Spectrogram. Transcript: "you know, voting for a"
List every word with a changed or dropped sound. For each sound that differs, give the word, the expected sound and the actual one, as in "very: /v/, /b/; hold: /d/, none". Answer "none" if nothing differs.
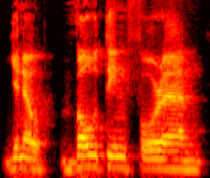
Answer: none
